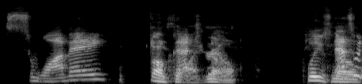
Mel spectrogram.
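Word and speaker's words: Soave: bill told me that robbie's last name is pronounced suave okay no please that's what you said no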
